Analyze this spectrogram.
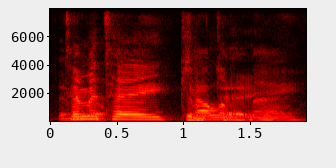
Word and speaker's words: Timothée Chalamet: Timothée Chalamet.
